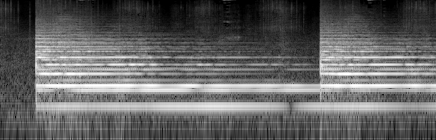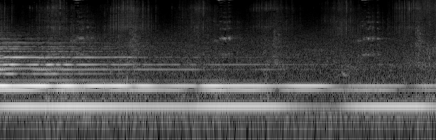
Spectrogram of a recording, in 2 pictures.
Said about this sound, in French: Pourquoi ça vous fait pleurer, les cloches ? Ça a toujours été. Je ne sais pas. Ça m'émeut tellement. Et c'est pas d'aujourd'hui. Même étant petit, ça me troublait.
